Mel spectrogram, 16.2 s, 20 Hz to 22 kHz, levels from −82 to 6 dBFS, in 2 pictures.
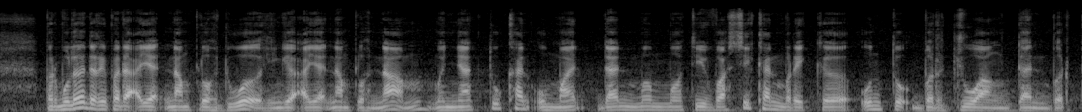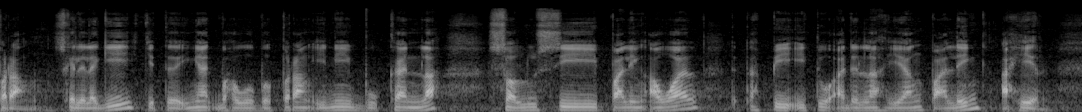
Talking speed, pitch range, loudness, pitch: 120 wpm, 95-110 Hz, -26 LUFS, 105 Hz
